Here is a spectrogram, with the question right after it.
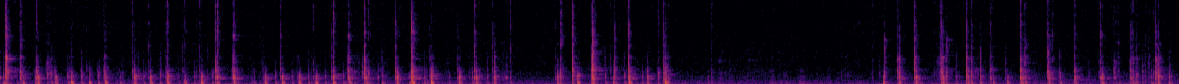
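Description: Fingertips tap the plastic keys of a hollow green plastic melodica that is not being blown, producing quick, light clicks with a short ring. Fast runs of taps fill the first eight seconds, then pause briefly, and resume from about eleven seconds to the end.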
